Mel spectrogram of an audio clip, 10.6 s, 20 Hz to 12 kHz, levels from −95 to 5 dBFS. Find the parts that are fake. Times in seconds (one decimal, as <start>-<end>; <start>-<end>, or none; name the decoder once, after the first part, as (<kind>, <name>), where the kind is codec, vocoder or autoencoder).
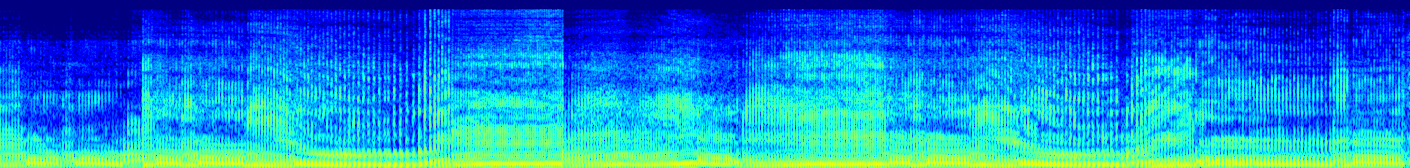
8.3-9.4 (vocoder, Vocos)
